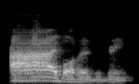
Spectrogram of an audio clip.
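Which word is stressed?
I. The stress falls on the word I. It was the speaker, not someone else, who paid. "Siapa yang beli? Who buy?"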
